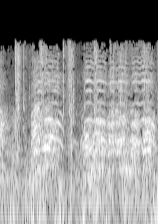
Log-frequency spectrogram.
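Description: A large crowd at a French demonstration against same-sex marriage chants the slogan "One mother and one father for every child" in unison, loud and rhythmic, with repeated phrases rising and falling over a dense background of many voices.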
